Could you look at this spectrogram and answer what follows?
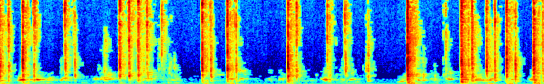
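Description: Typing on a computer keyboard: quick keystrokes at irregular spacing, some in short runs.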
